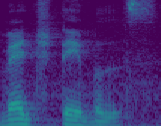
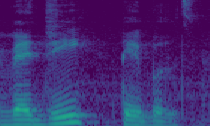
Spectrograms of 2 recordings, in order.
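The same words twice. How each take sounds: First: No vowel follows 'veg', giving three syllables. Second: A clear 'i' vowel follows 'veg', giving four syllables. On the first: The speaker calls it right. "इसमें ये ई या आई की sound हटी जाएगी, तो इसको हम बोलेंगे वेजिटेबल्स" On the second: The speaker calls it wrong. "India में बहुत लोग वेजिटेबल्स बोलते हैं ... तो ये गलत है"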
